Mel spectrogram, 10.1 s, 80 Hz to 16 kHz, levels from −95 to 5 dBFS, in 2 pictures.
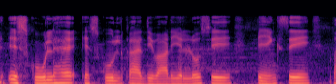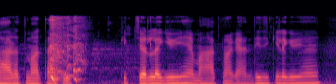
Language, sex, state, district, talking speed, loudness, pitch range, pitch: Hindi, male, Bihar, Muzaffarpur, 145 wpm, -29 LUFS, 115-135 Hz, 125 Hz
